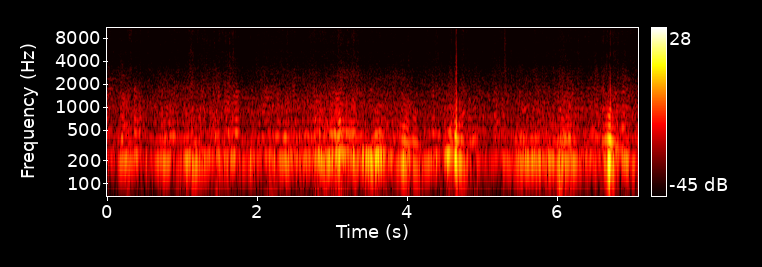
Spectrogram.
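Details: Honey bees humming together inside their hive: a steady, dense drone centred low, with overlapping wingbeat harmonics stacked above and brief louder swells near the four- and six-and-a-half-second marks, like bees passing close.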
